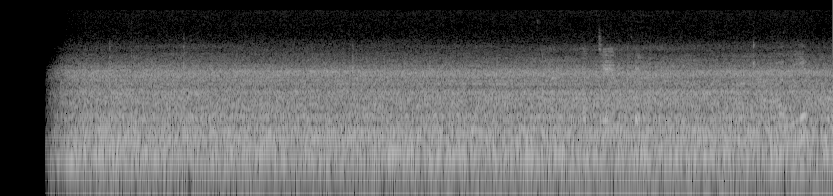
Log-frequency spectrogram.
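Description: Steady rumble of a moving vehicle, with road and wind noise, starting about half a second in.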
